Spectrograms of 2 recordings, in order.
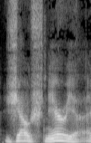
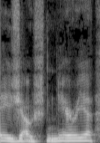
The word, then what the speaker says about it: Zauschneria: It's the former Jauschneria, a name I just love because I learned how to spell it. You know, Z-A-U-S-C-H-N-E-R-I-A, Jauschneria.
